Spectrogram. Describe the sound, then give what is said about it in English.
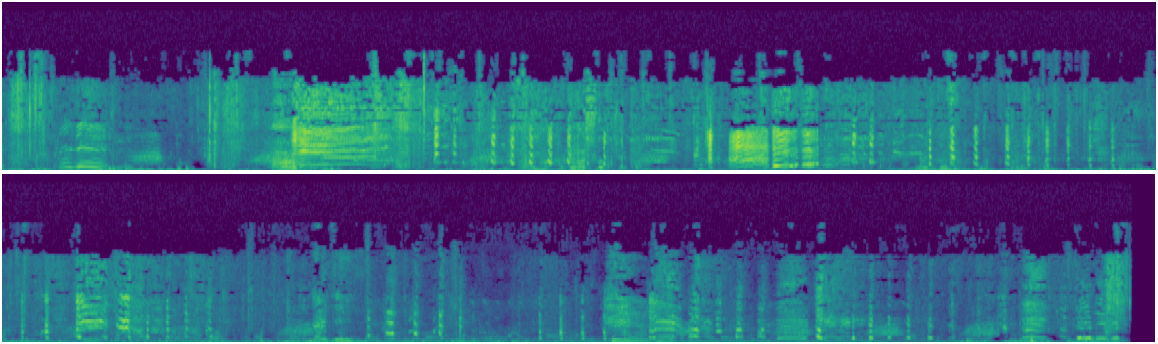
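A Cayuga duck quacks repeatedly, loud, in uneven bursts of harsh honking calls, with some indistinct voices mixed in underneath. “That's a Cayuga, by the way.”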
